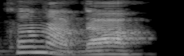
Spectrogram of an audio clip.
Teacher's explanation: separar as sílabas e destacar a sílaba mais forte então Canadá a sílaba mais forte é o dá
